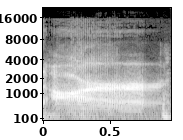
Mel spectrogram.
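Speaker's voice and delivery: loud, drawn-out pirate cry; hammy pirate roar; pirate growl. Acted. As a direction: bellow it like a stage pirate. Pirate noise for eye-patch suggestion.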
